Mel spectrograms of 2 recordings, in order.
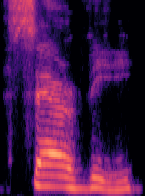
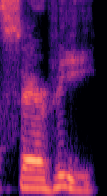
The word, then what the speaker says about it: servi: yeah yeah and and make it Ser V not servey and actually I think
